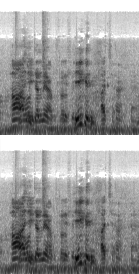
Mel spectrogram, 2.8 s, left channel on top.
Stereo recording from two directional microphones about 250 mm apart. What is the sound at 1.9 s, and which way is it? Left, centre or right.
Speech, centre.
